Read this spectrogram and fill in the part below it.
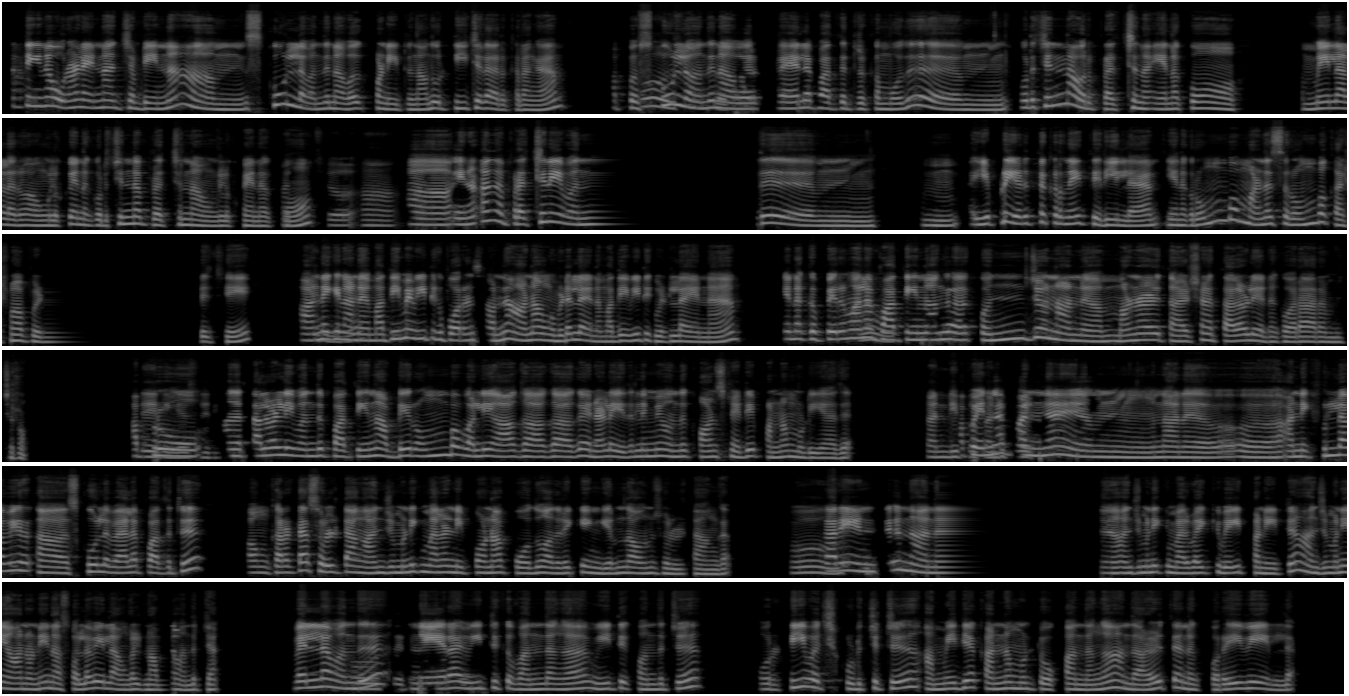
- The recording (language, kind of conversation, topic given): Tamil, podcast, அழுத்தம் வந்தால் அதை நீங்கள் பொதுவாக எப்படி சமாளிப்பீர்கள்?
- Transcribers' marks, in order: drawn out: "அப்படின்னா"; in English: "வொர்க்"; tapping; mechanical hum; drawn out: "இருக்கும்போது"; distorted speech; in English: "கான்சன்ட்ரேட்டே"; other background noise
